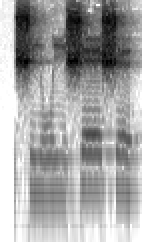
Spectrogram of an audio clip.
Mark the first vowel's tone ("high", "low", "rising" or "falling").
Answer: low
